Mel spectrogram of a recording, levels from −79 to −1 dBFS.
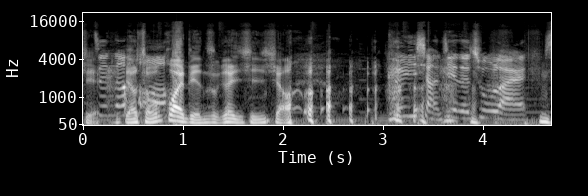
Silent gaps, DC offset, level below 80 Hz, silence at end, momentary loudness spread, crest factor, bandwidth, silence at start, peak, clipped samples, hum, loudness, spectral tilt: none; 0.8%; -40 dBFS; 0 s; 10 LU; 16 dB; 15.5 kHz; 0 s; 0 dBFS; under 0.1%; none; -15 LUFS; -4.5 dB/octave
